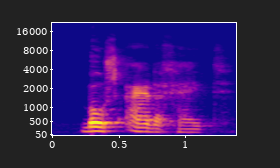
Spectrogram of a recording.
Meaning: malevolence, maliciousness, evil
- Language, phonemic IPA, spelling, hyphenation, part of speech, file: Dutch, /ˌboːsˈaːr.dəx.ɦɛi̯t/, boosaardigheid, boos‧aar‧dig‧heid, noun, Nl-boosaardigheid.ogg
